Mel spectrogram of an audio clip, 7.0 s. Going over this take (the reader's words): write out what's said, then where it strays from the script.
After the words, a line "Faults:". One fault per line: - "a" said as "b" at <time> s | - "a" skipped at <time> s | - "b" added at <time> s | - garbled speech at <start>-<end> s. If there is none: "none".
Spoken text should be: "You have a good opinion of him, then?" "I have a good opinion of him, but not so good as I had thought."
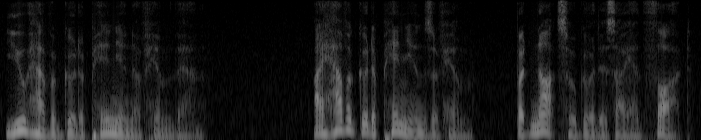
"You have a good opinion of him, then?" "I have a good opinions of him, but not so good as I had thought."
Faults:
- "opinion" said as "opinions" at 3.7 s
